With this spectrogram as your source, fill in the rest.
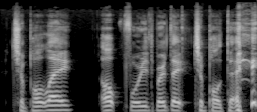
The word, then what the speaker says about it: chipotle: do you call that are we talking about chipotle okay there you go you said it right no so you said it right this time but i do my mom religiously calls it chipote yeah i do too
